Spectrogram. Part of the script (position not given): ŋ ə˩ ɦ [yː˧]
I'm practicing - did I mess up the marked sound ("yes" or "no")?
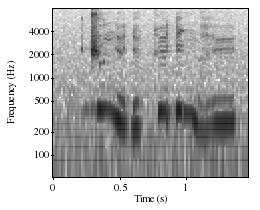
yes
